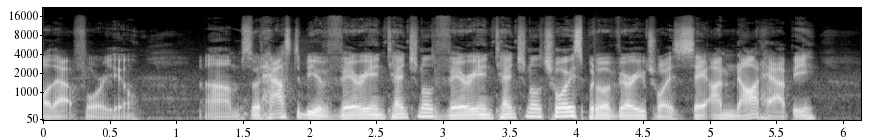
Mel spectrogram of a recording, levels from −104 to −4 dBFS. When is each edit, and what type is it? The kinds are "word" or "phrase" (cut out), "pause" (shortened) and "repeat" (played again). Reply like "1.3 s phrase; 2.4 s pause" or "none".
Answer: 2.9 s repeat; 4.1 s word; 4.5 s word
